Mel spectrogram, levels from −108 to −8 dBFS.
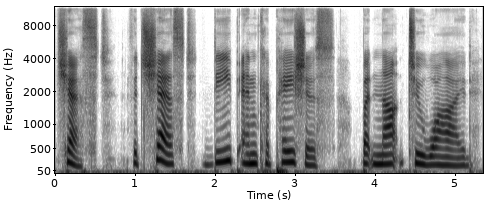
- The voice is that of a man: No, female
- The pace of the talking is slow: Yes, slow, 100 wpm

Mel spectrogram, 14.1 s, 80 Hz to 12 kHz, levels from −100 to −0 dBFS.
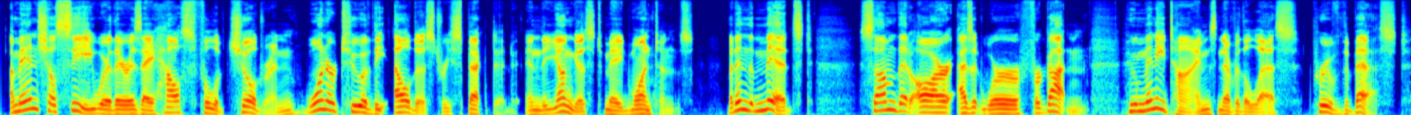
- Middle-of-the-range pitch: Yes, medium, 145 Hz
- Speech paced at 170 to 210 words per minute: Yes, average, 180 wpm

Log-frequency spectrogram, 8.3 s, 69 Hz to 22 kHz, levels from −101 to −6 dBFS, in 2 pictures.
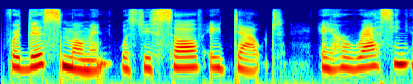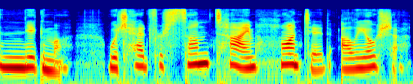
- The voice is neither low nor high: No, high, 225 Hz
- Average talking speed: No, slow, 130 wpm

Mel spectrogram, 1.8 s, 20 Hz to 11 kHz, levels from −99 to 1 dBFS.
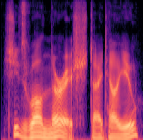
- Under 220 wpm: Yes, average, 200 wpm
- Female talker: No, male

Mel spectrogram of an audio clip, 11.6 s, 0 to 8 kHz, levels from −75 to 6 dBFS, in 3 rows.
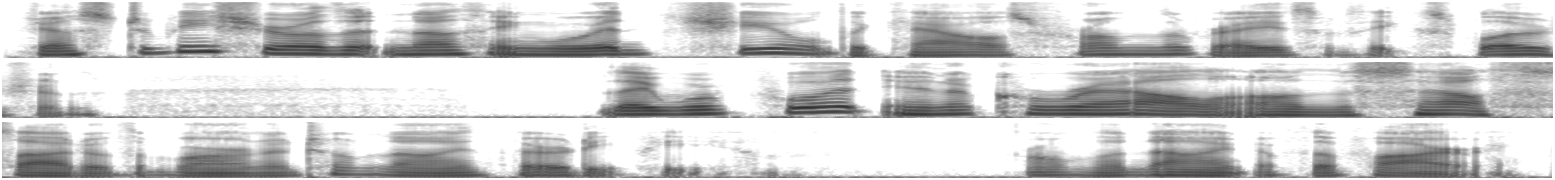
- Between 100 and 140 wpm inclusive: No, fast, 205 wpm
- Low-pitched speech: Yes, low, 130 Hz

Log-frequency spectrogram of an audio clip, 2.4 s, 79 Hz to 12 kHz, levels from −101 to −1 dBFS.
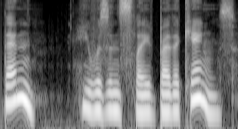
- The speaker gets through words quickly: No, average, 175 wpm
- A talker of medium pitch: Yes, medium, 180 Hz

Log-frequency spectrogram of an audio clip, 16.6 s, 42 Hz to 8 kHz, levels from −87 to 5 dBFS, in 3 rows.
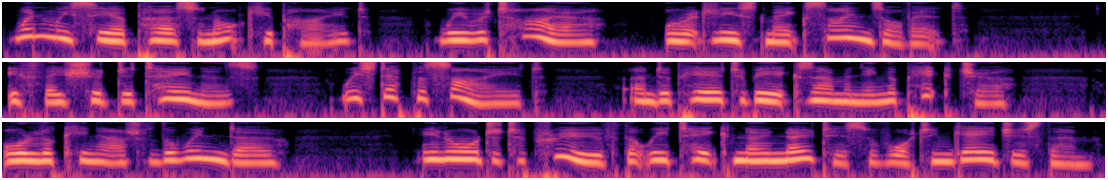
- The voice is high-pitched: Yes, high, 210 Hz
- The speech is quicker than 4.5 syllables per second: Yes, 5.3 syllables/s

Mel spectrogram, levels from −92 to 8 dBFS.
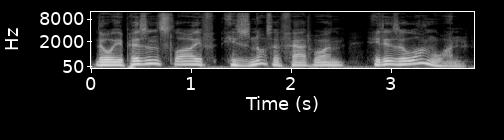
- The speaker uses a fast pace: Yes, fast, 220 wpm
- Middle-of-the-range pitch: No, low, 130 Hz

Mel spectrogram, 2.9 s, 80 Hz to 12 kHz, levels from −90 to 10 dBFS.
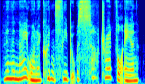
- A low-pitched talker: No, very high, 280 Hz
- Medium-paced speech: No, fast, 250 wpm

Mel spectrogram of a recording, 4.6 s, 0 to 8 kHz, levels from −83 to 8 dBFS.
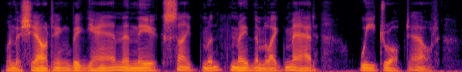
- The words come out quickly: No, average, 180 wpm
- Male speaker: Yes, male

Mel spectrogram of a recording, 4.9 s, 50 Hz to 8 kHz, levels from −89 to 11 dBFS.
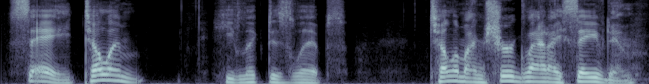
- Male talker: Yes, male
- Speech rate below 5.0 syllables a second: Yes, 4.7 syllables/s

